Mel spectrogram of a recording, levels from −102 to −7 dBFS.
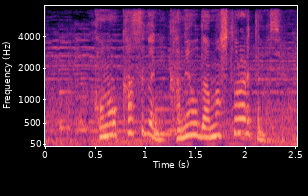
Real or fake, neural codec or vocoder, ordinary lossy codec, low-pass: fake; vocoder, 44.1 kHz, 128 mel bands, Pupu-Vocoder; none; 7.2 kHz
